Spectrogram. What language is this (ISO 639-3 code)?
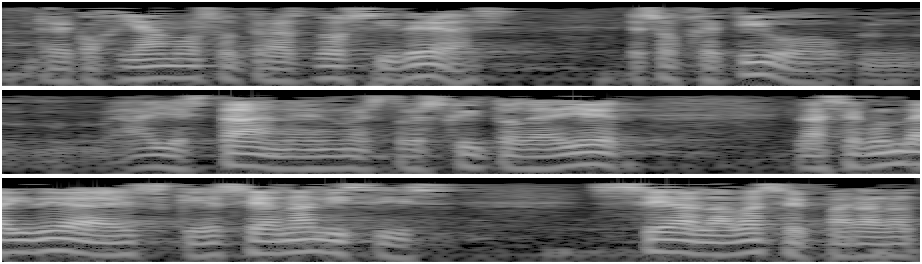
spa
